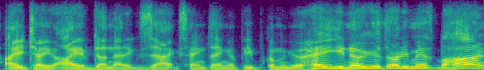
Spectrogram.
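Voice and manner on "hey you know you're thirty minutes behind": a touch higher, louder and faster nag; lightly mocked coworker. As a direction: rattle it off like a pesky reminder. Imitating coworker who points out lateness.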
